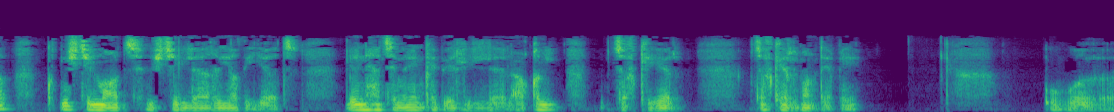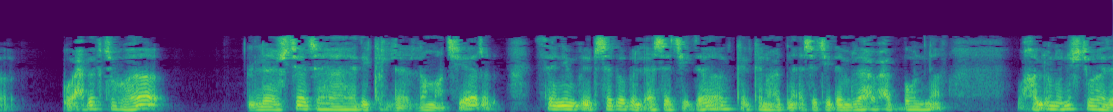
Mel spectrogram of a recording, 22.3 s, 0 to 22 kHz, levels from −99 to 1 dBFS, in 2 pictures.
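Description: It's a speech clip with plainly audible MP3 compression damage throughout: nothing above 5.8 kHz, so the top end sounds dull, plus a watery, swirly quality as weak frequency lines drop in and out, which fits a starved bitrate likely near 24 kbps.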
